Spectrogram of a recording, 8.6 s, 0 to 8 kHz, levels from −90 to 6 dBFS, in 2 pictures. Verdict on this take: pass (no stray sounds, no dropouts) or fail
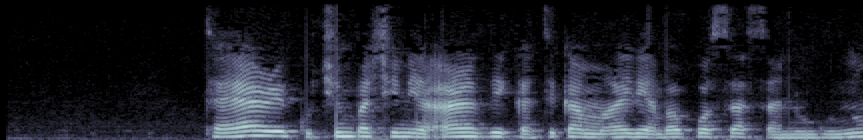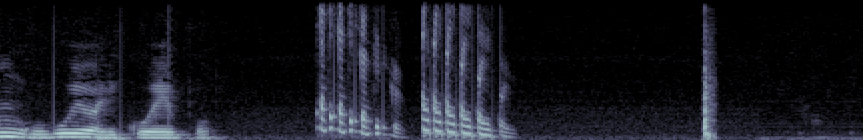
fail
